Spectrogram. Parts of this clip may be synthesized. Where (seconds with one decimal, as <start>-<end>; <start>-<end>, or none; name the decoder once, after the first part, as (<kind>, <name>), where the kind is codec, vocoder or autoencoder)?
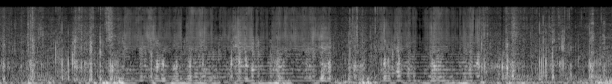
1.2-3.3 (vocoder, BigVGAN v2); 3.8-4.8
